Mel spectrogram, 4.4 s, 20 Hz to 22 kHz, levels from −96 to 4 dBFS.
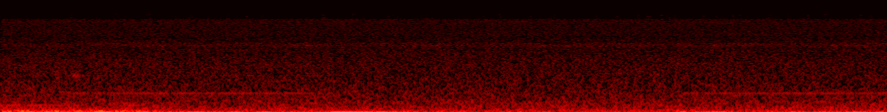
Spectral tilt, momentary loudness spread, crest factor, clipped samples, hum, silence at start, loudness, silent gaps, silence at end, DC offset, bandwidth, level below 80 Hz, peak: -4 dB/octave; 6 LU; 14 dB; under 0.1%; none; 0 s; -63 LUFS; none; 0 s; under 0.1%; 13 kHz; -60 dBFS; -40 dBFS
